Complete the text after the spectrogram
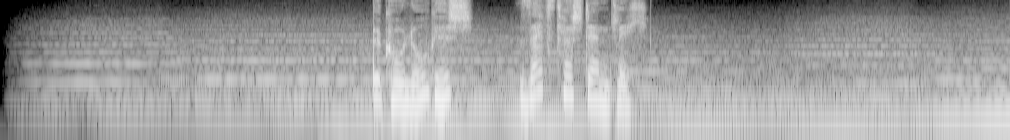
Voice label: Imagefilm Klimastrom

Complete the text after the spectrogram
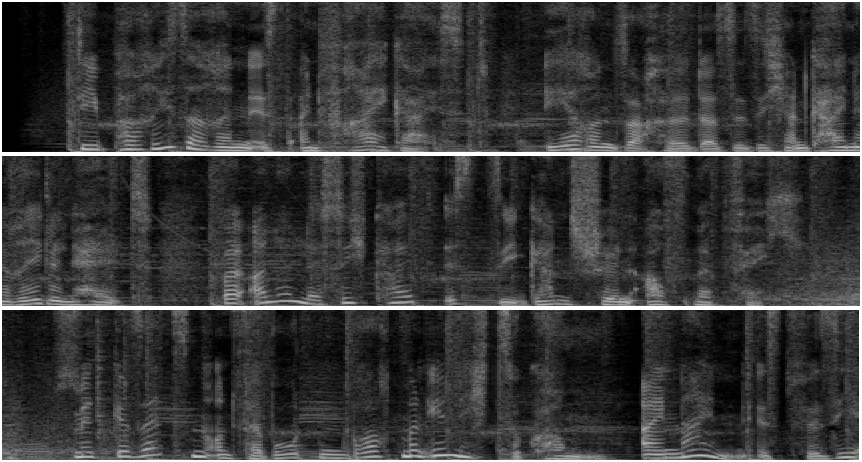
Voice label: Kommentar Doku; La Parisienne

